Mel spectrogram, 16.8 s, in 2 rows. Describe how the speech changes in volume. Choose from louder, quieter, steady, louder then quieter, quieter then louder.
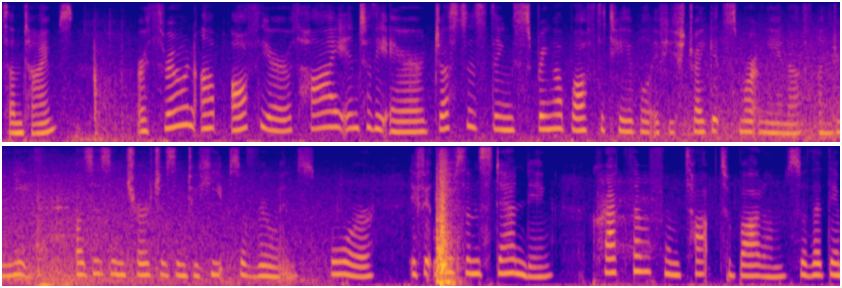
steady.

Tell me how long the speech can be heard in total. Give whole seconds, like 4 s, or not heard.
17 s.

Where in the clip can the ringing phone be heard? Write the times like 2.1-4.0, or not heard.
not heard.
